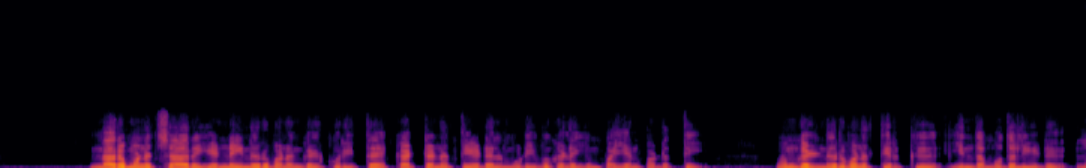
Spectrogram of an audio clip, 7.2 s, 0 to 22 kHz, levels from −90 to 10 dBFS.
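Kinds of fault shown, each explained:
No faults heard: the speech sits on an AMR wideband (HD Voice) path consistent with a high mode around 18.25 kbit/s, with content stopping at 7.5 kHz as expected for that codec.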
